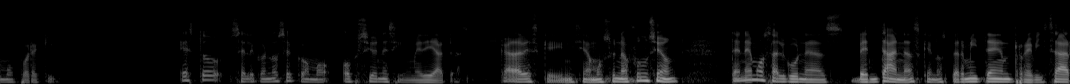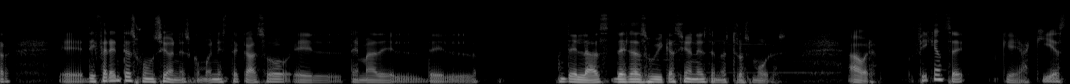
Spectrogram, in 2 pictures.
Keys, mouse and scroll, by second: 0.2-3.8 drag, 19.9 right click, 20.9 click.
